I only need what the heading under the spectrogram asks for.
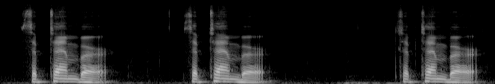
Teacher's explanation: It's a three-syllable word, September, September. And the emphasis is on the second syllable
